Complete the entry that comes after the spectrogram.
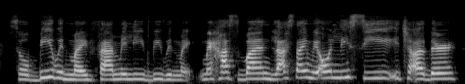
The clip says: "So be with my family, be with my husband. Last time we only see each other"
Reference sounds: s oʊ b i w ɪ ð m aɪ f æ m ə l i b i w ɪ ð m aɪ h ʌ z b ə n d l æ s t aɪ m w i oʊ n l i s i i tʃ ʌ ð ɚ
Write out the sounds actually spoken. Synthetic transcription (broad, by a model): s oʊ b i w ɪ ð m aɪ f æ m ə l i b i w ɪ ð m aɪ h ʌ s b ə n d l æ s t aɪ m w i oʊ n l i s i i tʃ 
